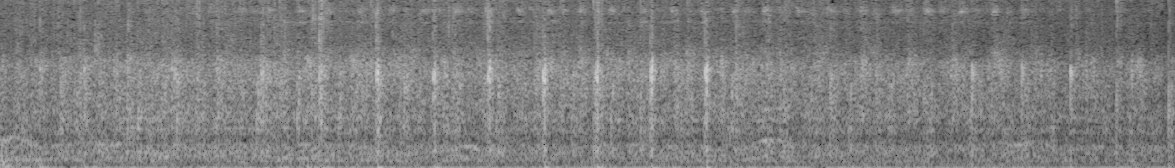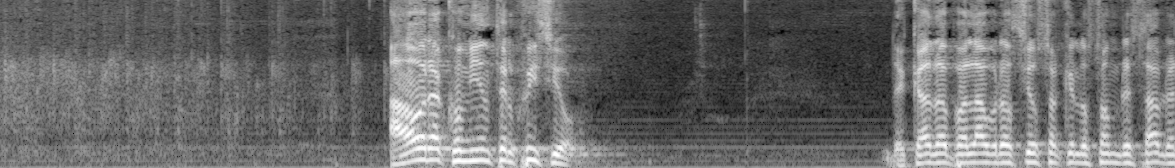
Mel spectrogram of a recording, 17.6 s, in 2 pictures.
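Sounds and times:
audience applause: 0.0s - 11.8s
speech: 11.8s - 13.2s, 15.7s - 17.6s.

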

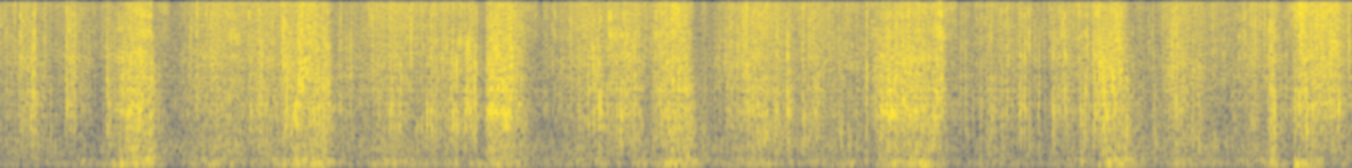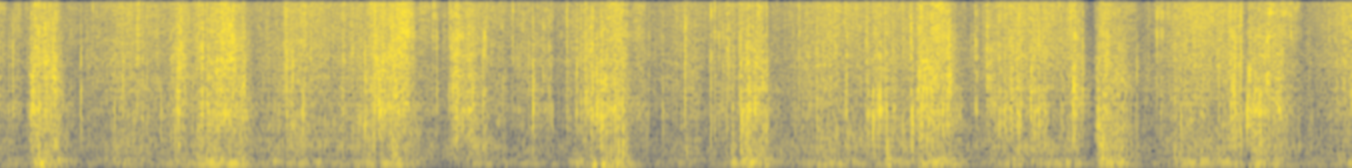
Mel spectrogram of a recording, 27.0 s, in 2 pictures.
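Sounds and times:
dyed gym chalk and cornstarch being crushed: 0.0s - 27.0s.

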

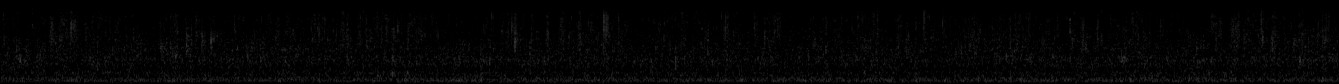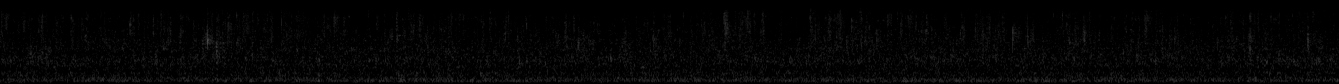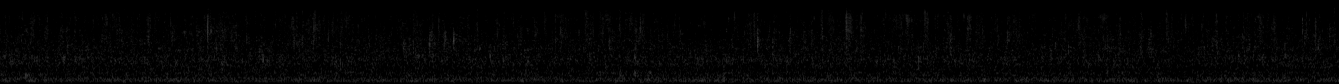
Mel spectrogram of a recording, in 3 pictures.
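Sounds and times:
rain falling: 0.0s - 40.1s.

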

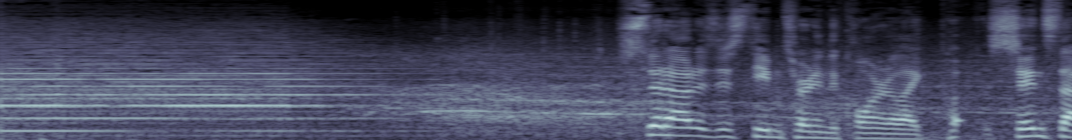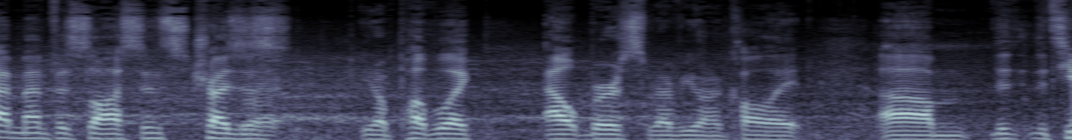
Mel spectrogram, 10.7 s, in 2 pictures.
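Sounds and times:
buzzer: 0.0s - 1.8s
speech: 3.2s - 10.7s.

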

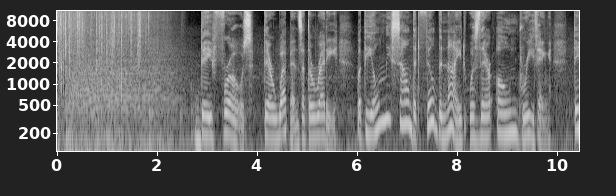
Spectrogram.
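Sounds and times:
branches cracking: 0.0s - 2.4s
speech: 2.8s - 10.4s.

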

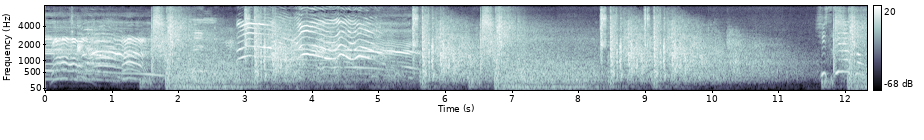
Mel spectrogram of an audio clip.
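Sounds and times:
voices shouting: 0.0s - 6.3s, 11.6s - 12.3s
ship's cannon broadside booming: 1.5s - 3.9s, 5.6s - 11.3s.

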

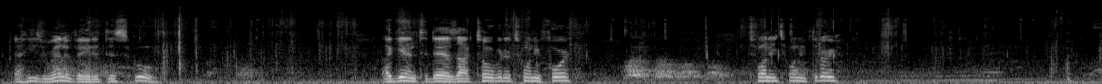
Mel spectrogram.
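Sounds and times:
steady noise: 0.0s - 11.0s
speech: 0.1s - 1.8s, 3.8s - 5.9s, 7.6s - 8.5s
dogs barking near a school: 0.4s - 3.1s, 5.7s - 11.0s.

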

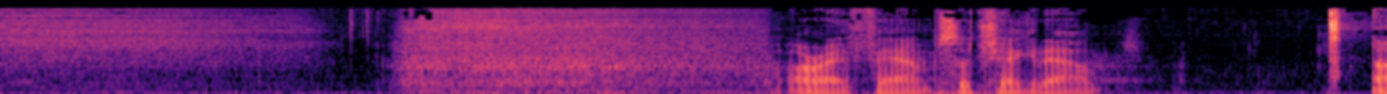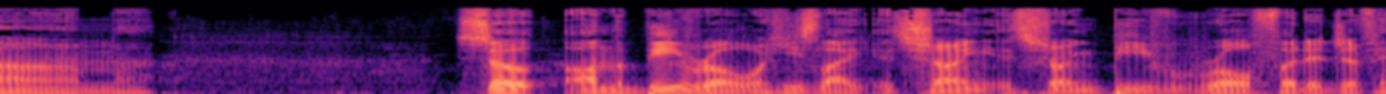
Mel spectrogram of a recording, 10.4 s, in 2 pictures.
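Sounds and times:
deep breath taken together: 0.0s - 3.0s, 5.8s - 6.9s
speech: 3.0s - 4.3s, 5.2s - 5.9s, 6.9s - 10.3s.

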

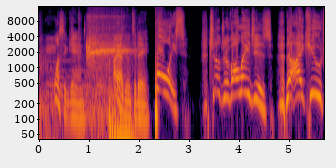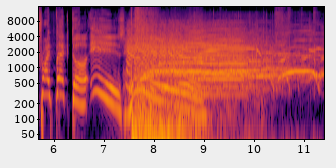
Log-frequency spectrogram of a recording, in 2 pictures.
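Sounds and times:
speech: 0.3s - 9.0s
canned applause sound effect of crowd cheering and whooping: 7.4s - 11.4s.

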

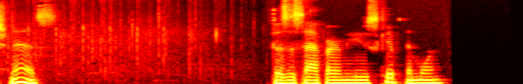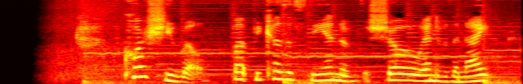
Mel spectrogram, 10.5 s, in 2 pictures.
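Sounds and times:
crowd cheering for an encore: 0.0s - 3.4s
speech: 0.1s - 0.7s, 2.8s - 4.6s, 6.5s - 10.4s.

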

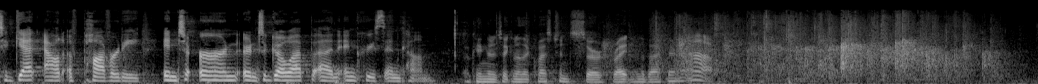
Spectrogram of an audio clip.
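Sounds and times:
speech: 0.0s - 7.6s
audience applause: 5.9s - 10.3s.

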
